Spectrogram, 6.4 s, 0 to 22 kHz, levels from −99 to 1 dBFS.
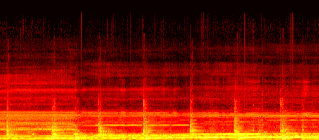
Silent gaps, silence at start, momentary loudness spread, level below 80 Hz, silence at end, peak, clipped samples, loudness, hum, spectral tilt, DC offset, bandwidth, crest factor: none; 0 s; 6 LU; -52 dBFS; 0 s; -4 dBFS; under 0.1%; -23 LUFS; none; -6 dB/octave; under 0.1%; 11 kHz; 18 dB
